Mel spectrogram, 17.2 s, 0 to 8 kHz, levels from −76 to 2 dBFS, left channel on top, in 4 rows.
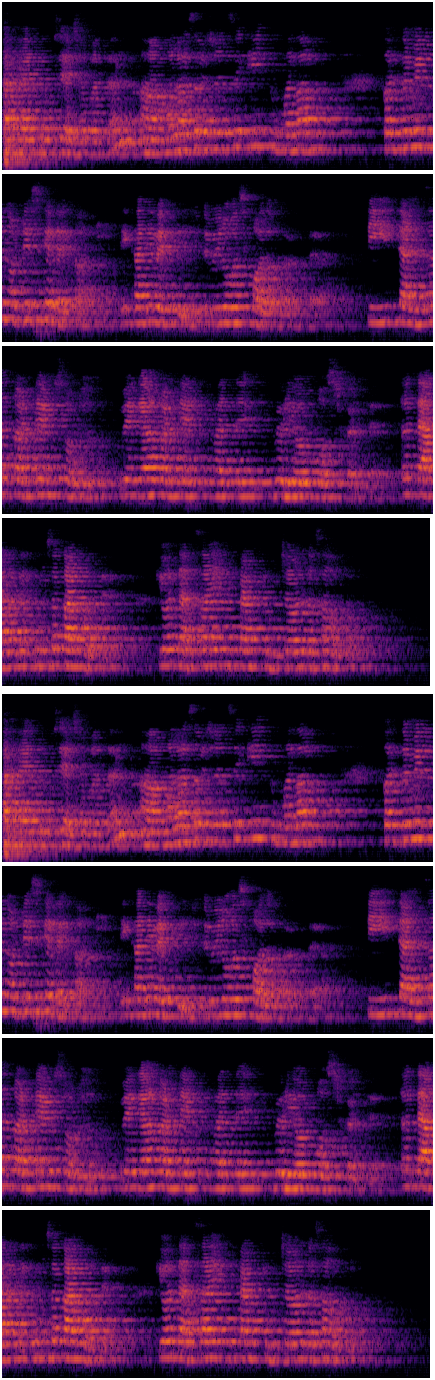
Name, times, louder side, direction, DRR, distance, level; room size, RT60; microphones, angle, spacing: voice 1, 0.0-3.2 3.4-5.2 5.6-7.6 8.0-16.5, equal, 10° right, -5 dB, 0.6 m, -30 dB
4.3 x 2.3 x 2.5 m, 1.5 s
head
